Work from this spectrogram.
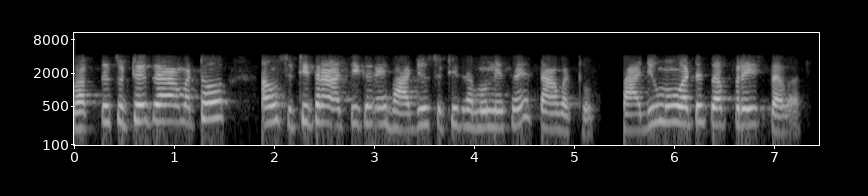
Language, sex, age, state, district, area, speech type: Sindhi, female, 45-60, Gujarat, Surat, urban, conversation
